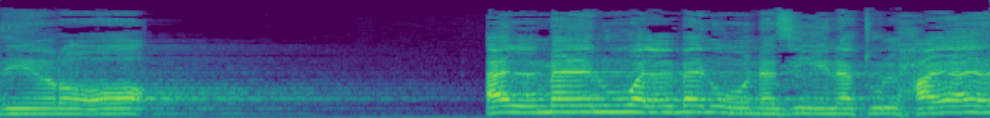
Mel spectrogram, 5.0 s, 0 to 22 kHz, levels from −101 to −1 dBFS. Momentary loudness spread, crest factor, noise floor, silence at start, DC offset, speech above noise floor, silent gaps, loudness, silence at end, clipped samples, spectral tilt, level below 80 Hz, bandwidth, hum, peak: 7 LU; 18 dB; -59 dBFS; 0 s; under 0.1%; 36 dB; none; -23 LUFS; 0 s; under 0.1%; -4 dB/octave; -64 dBFS; 16 kHz; none; -6 dBFS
